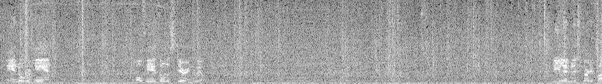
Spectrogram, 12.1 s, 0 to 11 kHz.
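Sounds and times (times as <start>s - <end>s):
bus engine humming: 0.0s - 12.0s
road and tyre noise: 0.0s - 12.0s.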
